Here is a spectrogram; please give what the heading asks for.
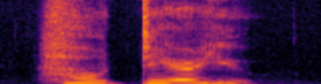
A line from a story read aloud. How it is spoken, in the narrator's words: exclaimed the passenger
